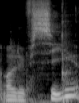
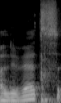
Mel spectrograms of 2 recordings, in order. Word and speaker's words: Olive.c: here so today we're going to continue developing Olive C or or Olivet depending on how you want to pronounce that it's a simple Graphics library in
